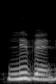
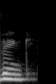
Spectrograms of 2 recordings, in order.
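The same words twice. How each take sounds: First: The word ends on the n sound. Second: The final g sound is clearly pronounced. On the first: The speaker calls it right. "يوصلوا عند حرف الإن حرف الجي ما يلفظوه" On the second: The speaker calls it wrong. "الأجانب ما يقولوا living"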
